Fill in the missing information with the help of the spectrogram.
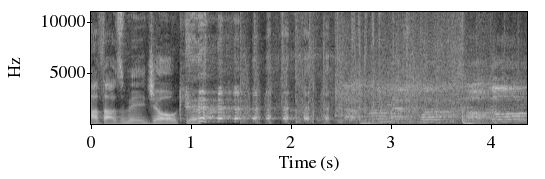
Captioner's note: laughing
